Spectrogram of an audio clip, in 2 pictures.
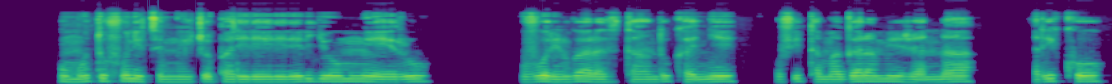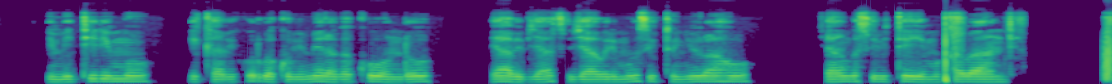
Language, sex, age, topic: Kinyarwanda, male, 18-24, health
